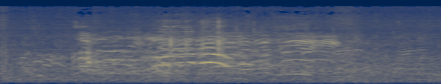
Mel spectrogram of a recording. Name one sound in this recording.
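Nearby adult spectators, men and women, shout and cheer excitedly outdoors.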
